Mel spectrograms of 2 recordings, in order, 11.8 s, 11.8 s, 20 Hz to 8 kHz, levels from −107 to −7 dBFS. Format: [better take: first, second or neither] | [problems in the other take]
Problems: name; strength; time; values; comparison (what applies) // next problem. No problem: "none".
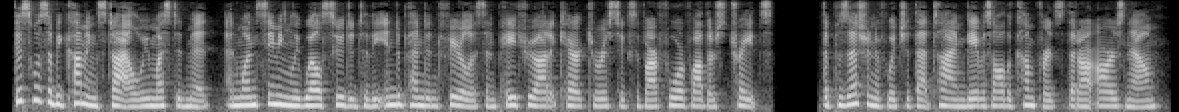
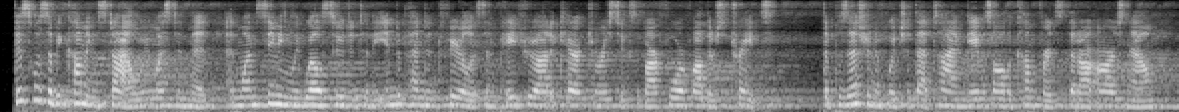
first | room echo; dies away in 2.3 s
